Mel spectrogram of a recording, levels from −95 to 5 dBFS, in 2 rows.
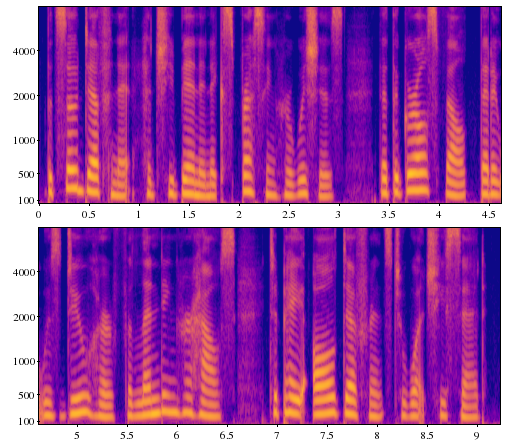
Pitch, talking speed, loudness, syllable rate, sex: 195 Hz, 200 wpm, -19 LUFS, 5.2 syllables/s, female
